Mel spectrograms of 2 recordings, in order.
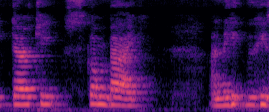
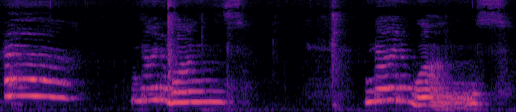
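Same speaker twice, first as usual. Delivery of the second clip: slow soft card reading; 4 semitones higher, 8 dB quieter, much slower than usual. Real, not acted. Slowly reading a drawn card.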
